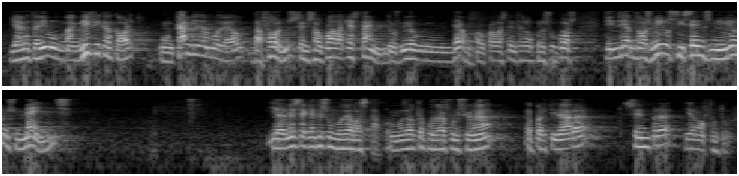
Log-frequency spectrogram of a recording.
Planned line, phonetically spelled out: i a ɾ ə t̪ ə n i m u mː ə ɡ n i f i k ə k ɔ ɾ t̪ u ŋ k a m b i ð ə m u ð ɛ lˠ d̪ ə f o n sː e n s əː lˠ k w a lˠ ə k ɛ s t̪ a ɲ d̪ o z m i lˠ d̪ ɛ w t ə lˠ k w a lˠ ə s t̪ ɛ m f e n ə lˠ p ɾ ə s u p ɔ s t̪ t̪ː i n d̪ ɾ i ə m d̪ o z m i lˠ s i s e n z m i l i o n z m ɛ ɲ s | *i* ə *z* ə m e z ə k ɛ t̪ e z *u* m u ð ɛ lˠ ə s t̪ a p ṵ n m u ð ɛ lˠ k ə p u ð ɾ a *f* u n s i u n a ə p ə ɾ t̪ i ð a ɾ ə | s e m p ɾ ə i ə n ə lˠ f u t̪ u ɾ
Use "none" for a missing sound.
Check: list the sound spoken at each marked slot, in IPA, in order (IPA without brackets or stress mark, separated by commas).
i, ð, u, f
